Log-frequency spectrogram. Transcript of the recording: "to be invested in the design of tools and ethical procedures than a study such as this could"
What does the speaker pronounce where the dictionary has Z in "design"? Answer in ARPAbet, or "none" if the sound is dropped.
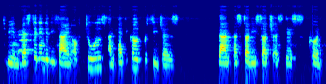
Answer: Z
